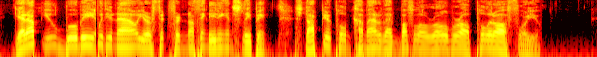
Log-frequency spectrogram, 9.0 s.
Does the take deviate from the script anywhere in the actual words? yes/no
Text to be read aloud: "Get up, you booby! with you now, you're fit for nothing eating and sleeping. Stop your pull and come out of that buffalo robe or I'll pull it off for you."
no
